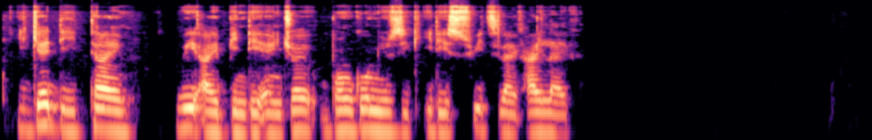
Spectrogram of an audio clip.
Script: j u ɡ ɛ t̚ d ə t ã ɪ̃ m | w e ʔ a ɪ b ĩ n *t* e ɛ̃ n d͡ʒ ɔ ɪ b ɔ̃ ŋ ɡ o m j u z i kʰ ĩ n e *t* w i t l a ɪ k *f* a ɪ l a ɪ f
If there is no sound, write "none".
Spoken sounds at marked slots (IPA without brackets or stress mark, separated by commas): d, s, h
